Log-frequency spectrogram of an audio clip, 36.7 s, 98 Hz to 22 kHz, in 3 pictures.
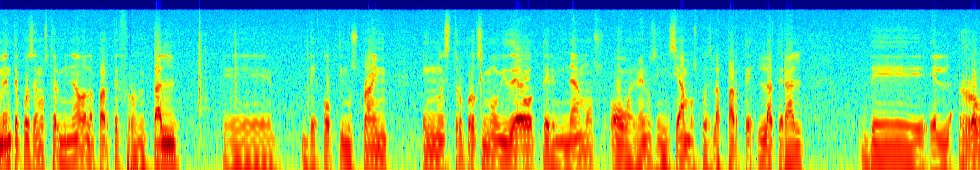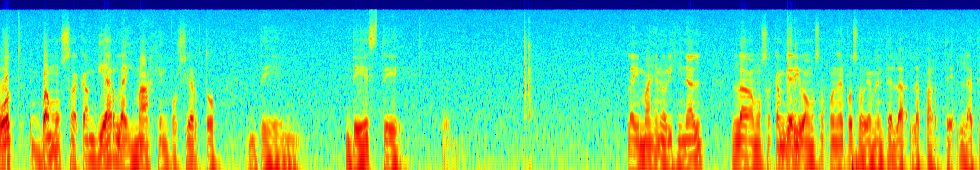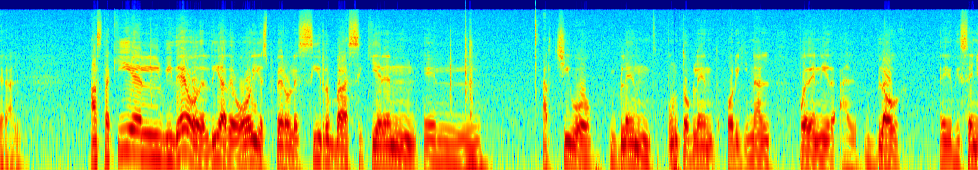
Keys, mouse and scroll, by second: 0.0 shift+scroll up 2, 0.7 scroll down 2, 2.6 Tab, 3.2-4.0 shift+middle drag, 4.2-4.6 shift+scroll up 3, 6.2-7.9 shift+middle drag, 18.9 z, 22.1 z, 25.9-26.2 scroll down 2, 26.6-28.1 shift+middle drag, 28.2 shift+scroll down 3, 28.7-29.4 shift+middle drag, 30.3 ctrl+s, 30.7 ctrl+click.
